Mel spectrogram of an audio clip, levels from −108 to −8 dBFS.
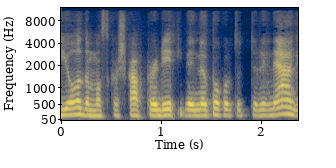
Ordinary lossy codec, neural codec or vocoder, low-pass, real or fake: MP3, 64 kbps; codec, 16 kHz in and 24 kHz out, 0.9 kbps, LongCat-Audio-Codec, four codebook decoder; 10.8 kHz; fake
